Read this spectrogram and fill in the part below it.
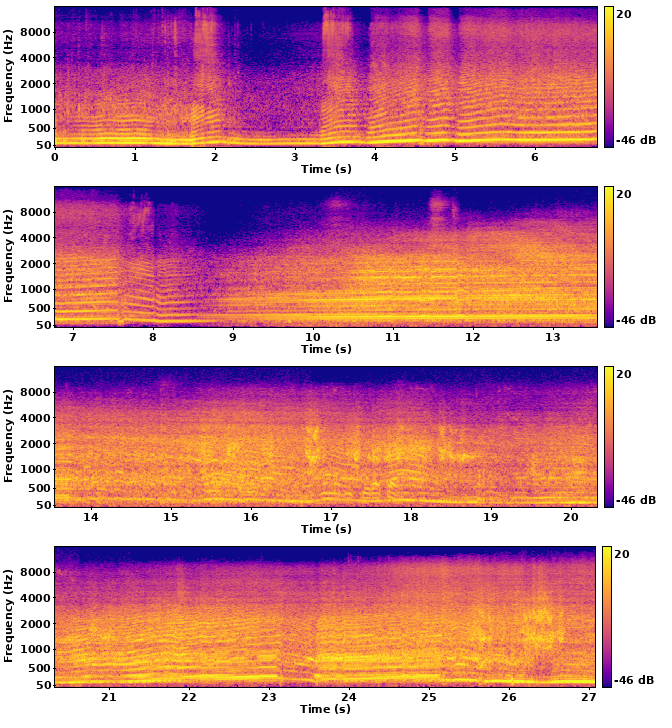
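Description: A rally car engine revs hard, its pitch rising and falling as the car changes gear.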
